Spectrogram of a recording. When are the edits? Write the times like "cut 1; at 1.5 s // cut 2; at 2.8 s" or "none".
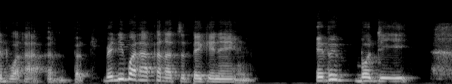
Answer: cut 1; at 3.0 s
